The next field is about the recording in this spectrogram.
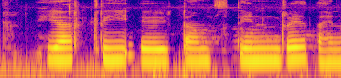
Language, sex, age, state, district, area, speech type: Santali, female, 18-30, Jharkhand, Seraikela Kharsawan, rural, read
